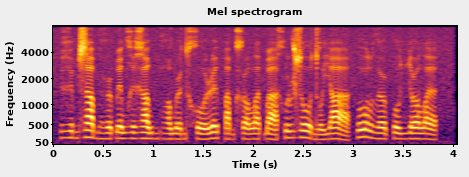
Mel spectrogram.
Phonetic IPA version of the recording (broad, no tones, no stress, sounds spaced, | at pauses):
ɣ ʏ b z a bʱ ə˞ ɓ ɛ w ɣ ɘ ɣ a w bʱ ɑ w ə˞ d x o ɭ ɘ p a b x ə˞ lˠ ɛ ɓ a x u ɭ z o d o j a | u lˠ ð ə˞ p o ʎ ə˞ lˠ ɛ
